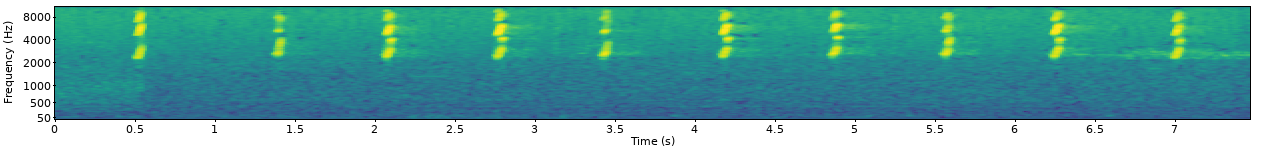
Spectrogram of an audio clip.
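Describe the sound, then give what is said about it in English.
A noisy miner, a gray bird, gives a steady series of about ten sharp, high chirps, evenly spaced less than a second apart, clear over a faint background hiss. “As it happens, the school grounds also receive plenty of visits from a gray bird known as the noisy miner.”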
